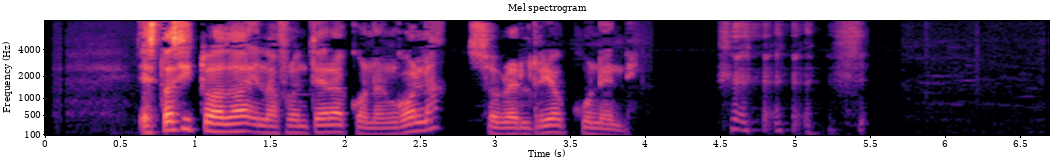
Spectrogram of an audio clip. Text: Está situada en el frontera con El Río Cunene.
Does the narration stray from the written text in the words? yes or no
yes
